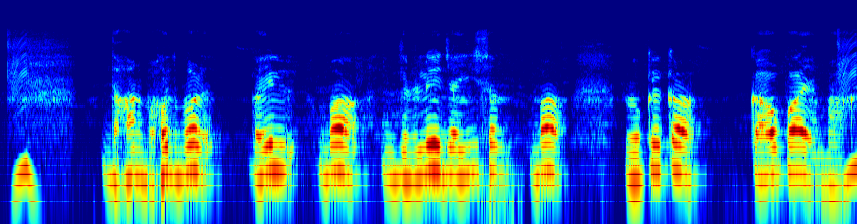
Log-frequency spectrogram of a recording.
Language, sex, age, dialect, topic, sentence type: Bhojpuri, male, 25-30, Northern, agriculture, question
